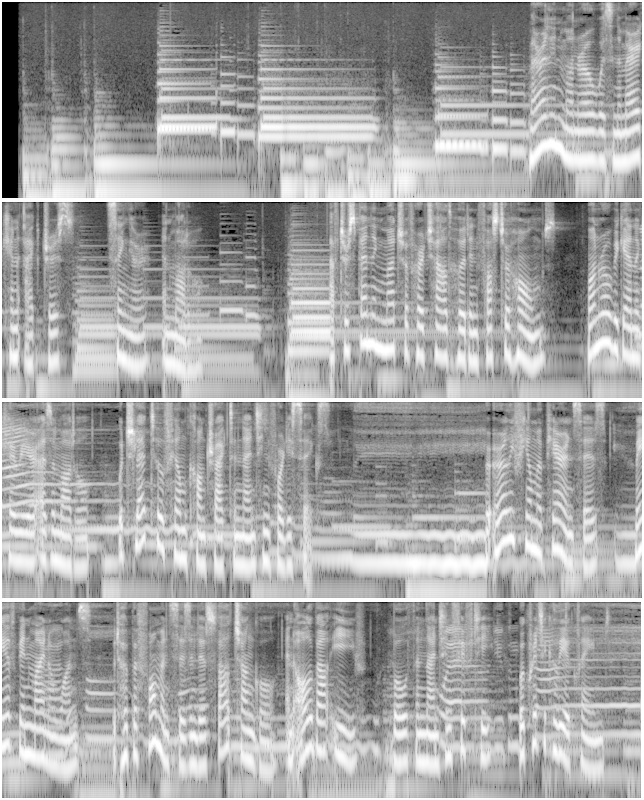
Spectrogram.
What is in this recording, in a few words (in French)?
Voix off court métrage en anglais; Monroe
